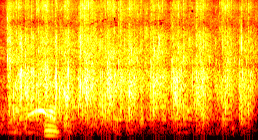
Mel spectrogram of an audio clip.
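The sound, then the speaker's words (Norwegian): A live audience applauds a singer steadily throughout, a dense, even wash of clapping, with a brief voiced cheer or call rising out of it near the start. “Ja, klapp gjerne. Det har han fortjener”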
